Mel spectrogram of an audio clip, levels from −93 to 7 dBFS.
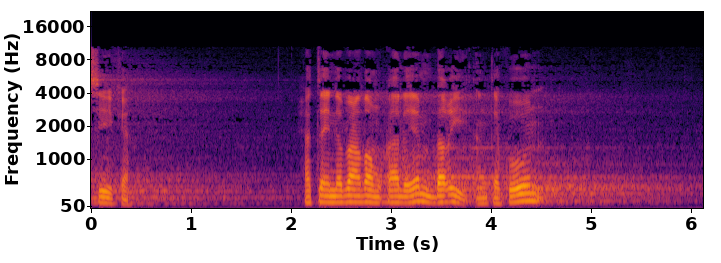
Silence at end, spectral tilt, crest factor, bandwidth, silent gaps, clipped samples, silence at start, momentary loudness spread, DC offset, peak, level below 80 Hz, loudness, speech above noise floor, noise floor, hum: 0.25 s; -6 dB/octave; 20 dB; 10.5 kHz; none; under 0.1%; 0 s; 22 LU; under 0.1%; -2 dBFS; -58 dBFS; -20 LUFS; 29 dB; -48 dBFS; none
